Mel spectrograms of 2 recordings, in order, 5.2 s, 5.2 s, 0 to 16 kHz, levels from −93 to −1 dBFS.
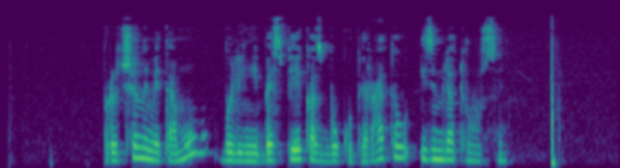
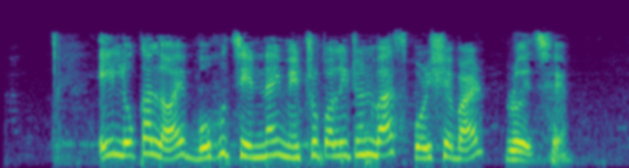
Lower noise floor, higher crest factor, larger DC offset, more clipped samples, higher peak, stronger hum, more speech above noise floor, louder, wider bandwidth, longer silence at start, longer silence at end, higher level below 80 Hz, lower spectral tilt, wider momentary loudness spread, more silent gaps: first, -72 dBFS vs -38 dBFS; first, 24 dB vs 14 dB; neither; neither; second, -8 dBFS vs 0 dBFS; neither; first, 42 dB vs 25 dB; second, -30 LUFS vs -13 LUFS; first, 11 kHz vs 8 kHz; first, 0.85 s vs 0.45 s; about the same, 0.55 s vs 0.5 s; second, -64 dBFS vs -58 dBFS; about the same, -4 dB/octave vs -3 dB/octave; about the same, 9 LU vs 9 LU; neither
